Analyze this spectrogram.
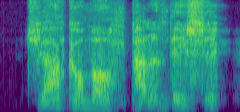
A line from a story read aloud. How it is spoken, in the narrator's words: the old man muttered through broken teeth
